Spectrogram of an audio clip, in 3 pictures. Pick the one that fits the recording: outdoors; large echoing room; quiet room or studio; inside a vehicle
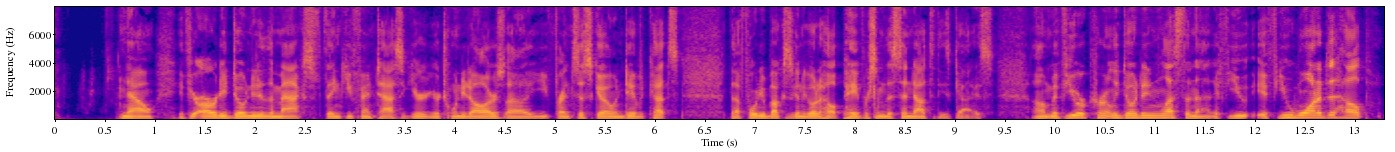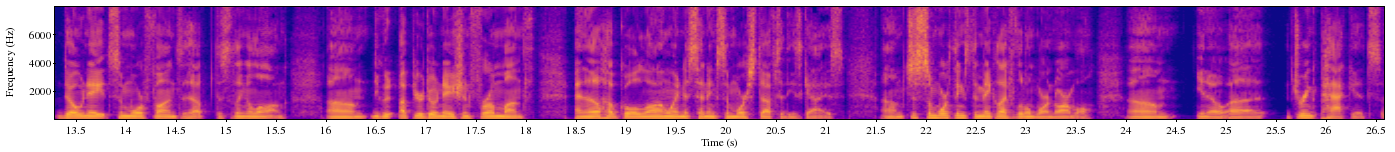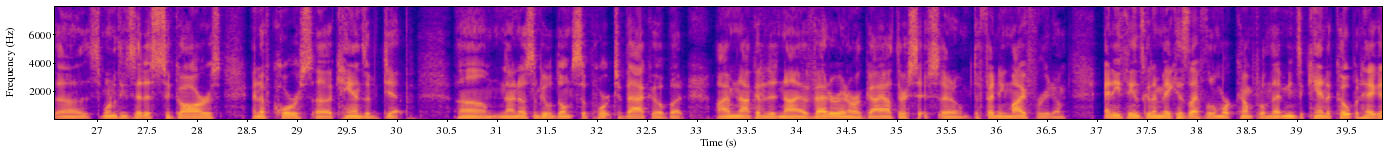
quiet room or studio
